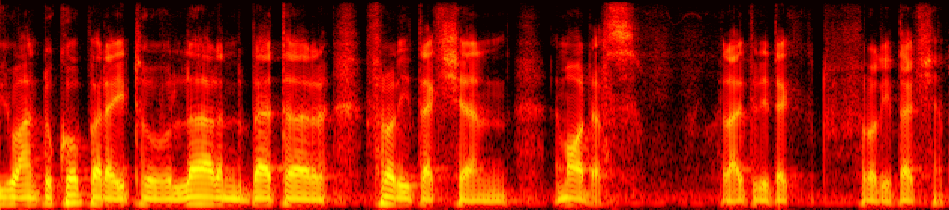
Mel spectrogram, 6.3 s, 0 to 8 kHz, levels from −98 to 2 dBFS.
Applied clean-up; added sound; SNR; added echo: none; none; none; none.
